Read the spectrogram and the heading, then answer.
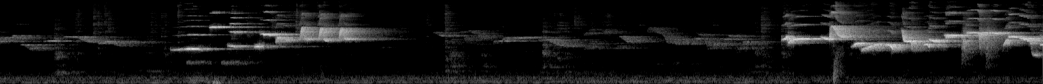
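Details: Oriental magpie-robin song used as a lure so other birds answer: scattered soft whistles, a lively burst of sliding notes, a quieter stretch of faint phrases, then a loud, dense outpouring of rapid whistles.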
